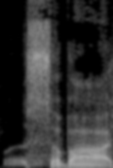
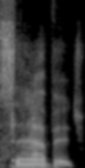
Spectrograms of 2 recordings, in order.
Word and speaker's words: Savage: Savage, say it right, not Savage.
